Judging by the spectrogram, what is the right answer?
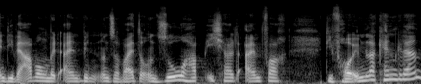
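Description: The man speaks at a very fast pace. His pitch is fairly high. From Thuringia and Upper Franconia, Germany. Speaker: business manager. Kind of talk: interview.

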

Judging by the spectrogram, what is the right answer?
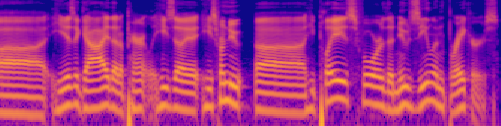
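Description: A plain, everyday voice speaks at a fairly slow pace with ordinary pitch variation. There are hardly any pauses. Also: man, medium pitch for a man. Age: 30s. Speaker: podcast host. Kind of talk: casual chat.

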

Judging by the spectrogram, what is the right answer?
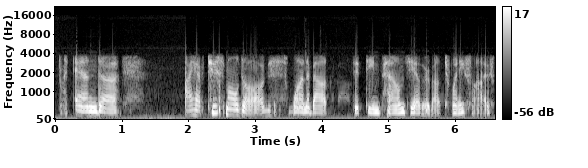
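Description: With noticeable background noise around her, a woman speaks at a very slow pace with long, frequent pauses. Her pitch is very deep and low, and her loudness stays very even. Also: ordinary pitch variation. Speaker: caller. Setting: phone call.

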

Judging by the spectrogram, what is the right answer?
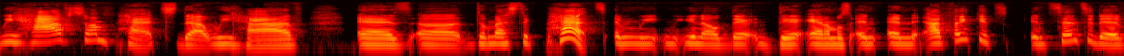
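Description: In an ordinary speaking voice, a woman talks at a fairly slow pace with medium pitch and ordinary pitch variation on a very clean recording with a silent background. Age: 50s. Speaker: comedian. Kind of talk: casual chat.

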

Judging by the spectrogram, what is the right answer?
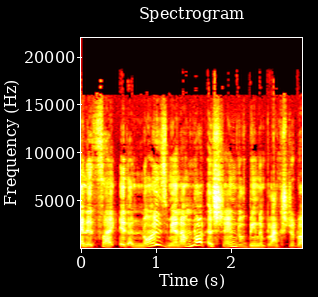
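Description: Talking at a very fast pace, a woman has a bright, sharp tone and an animated delivery. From West Africa, raised in Australia. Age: 20s. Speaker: podcast host. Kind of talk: casual monologue. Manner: loud.

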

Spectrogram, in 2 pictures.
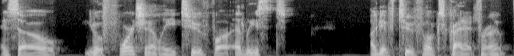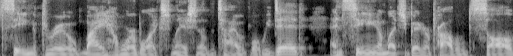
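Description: A man with a fairly low pitch and an ordinary speaking voice speaks at a moderate pace with ordinary pitch variation in a very clean recording with a silent background. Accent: American. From US South, Richmond, Virginia. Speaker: tech company CEO. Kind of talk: interview.

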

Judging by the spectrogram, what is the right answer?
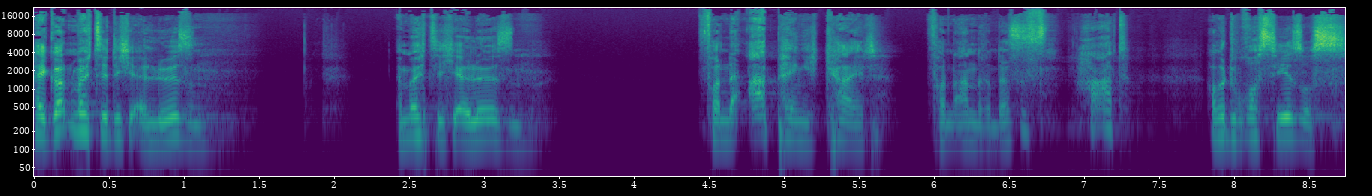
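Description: This man speaks at a moderate pace and a fairly high pitch, with ordinary pitch variation. His volume rises and falls sharply, broken by long, frequent pauses. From northern Germany, Barmstedt near Hamburg. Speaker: pastor. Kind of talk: sermon. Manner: animated.

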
